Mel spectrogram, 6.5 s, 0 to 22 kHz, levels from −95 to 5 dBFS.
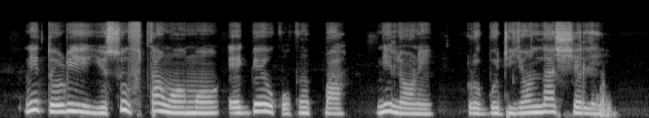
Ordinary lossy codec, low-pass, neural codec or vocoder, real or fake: none; 9.9 kHz; vocoder, 22.05 kHz, 80 mel bands, WaveNeXt; fake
